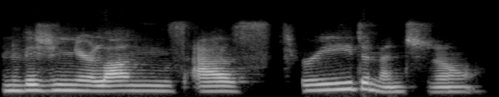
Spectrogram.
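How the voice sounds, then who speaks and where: A woman teaching a guided breathing meditation in a calm, unhurried way with long pauses between instructions. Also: sits low, lo-fi sound.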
